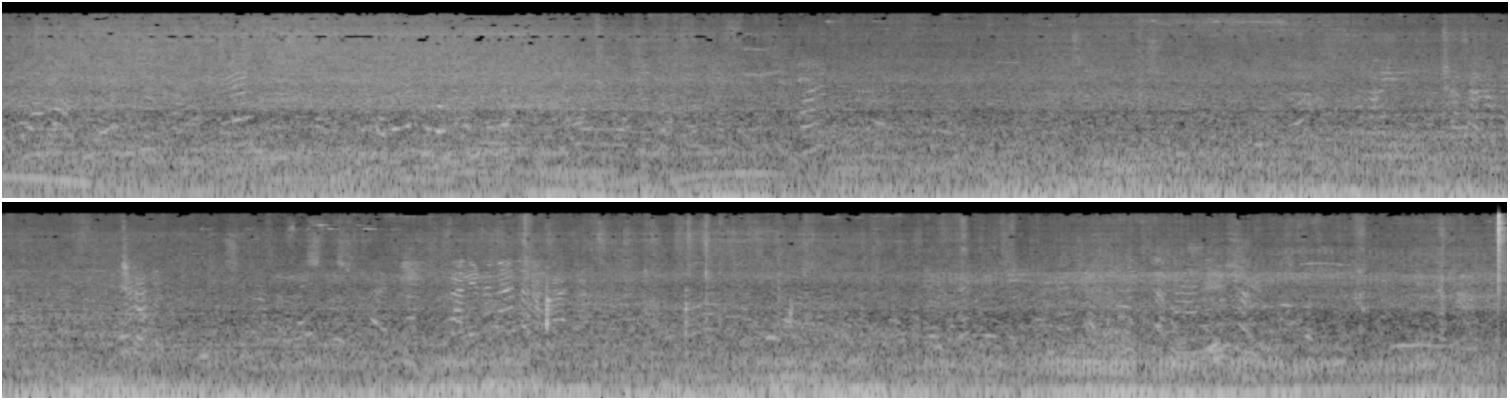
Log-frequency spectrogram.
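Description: Busy street ambience: passers-by talking over a steady low hum of traffic.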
